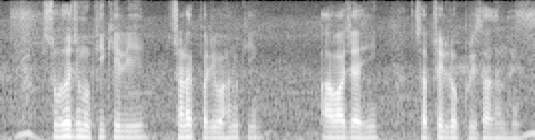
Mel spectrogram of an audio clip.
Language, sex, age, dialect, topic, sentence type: Hindi, male, 46-50, Awadhi Bundeli, agriculture, statement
